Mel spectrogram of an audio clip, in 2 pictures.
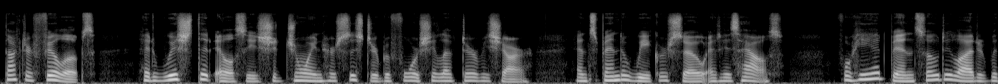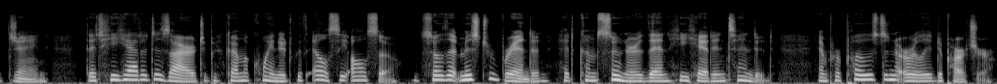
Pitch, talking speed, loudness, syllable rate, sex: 170 Hz, 175 wpm, -20 LUFS, 5.0 syllables/s, female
